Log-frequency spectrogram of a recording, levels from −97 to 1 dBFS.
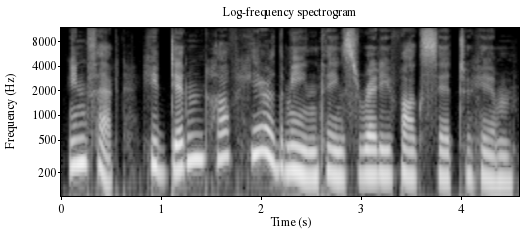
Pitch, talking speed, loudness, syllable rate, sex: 215 Hz, 185 wpm, -17 LUFS, 3.6 syllables/s, female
